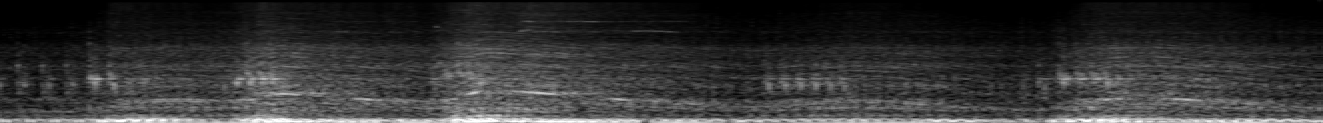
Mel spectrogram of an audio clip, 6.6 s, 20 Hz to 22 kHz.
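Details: Subaru Impreza WRX GC8, EJ20G turbo blipped in short revs, dull repeated knock under each rise; driven a year, prior owner two years; told forged pistons knock, owner suspects connecting rod; unconfirmed.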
